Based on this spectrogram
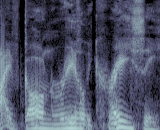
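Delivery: very slow, each word drawn out. Imagining a Mad Max casting, doing a Jack Nicholson impression. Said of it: "that's, like, an impression".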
